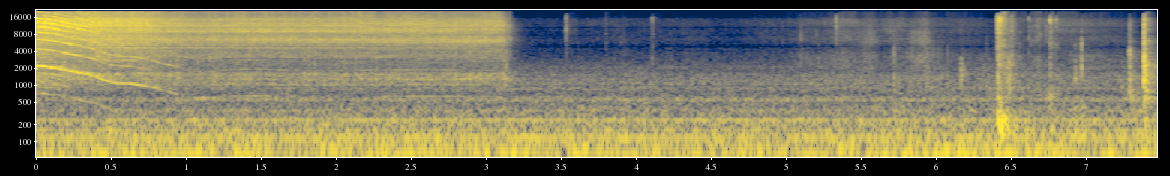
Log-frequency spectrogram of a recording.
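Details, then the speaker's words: Slot car chassis motor fed from a battery through a home-built lane power reducer: thin high whine drops then holds a low steady speed on reduced power, running smoothly; normal slow running. "This is the negative coming from a battery. Now you can hear the car going fairly slow."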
